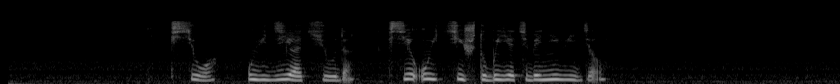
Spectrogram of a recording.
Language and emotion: Russian, angry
